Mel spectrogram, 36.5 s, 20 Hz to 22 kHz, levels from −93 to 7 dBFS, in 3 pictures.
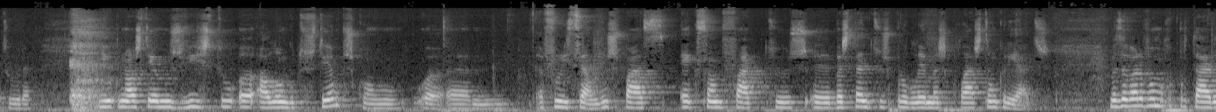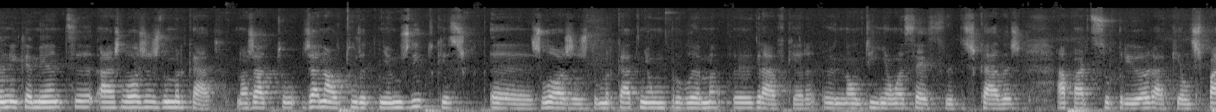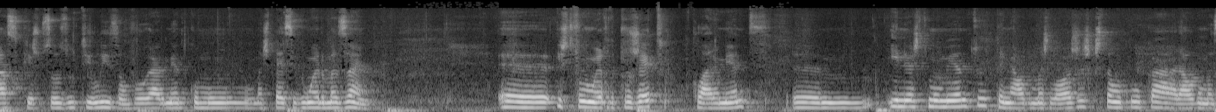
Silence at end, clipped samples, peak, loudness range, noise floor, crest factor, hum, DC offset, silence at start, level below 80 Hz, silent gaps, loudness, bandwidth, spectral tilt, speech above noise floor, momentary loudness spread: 0 s; under 0.1%; -2 dBFS; 5 LU; -42 dBFS; 16 dB; none; 0.1%; 0 s; -42 dBFS; none; -19 LUFS; 18 kHz; -5.5 dB/octave; 24 dB; 11 LU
